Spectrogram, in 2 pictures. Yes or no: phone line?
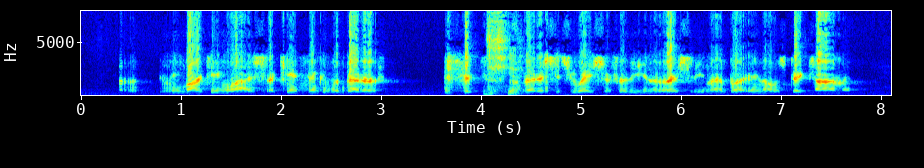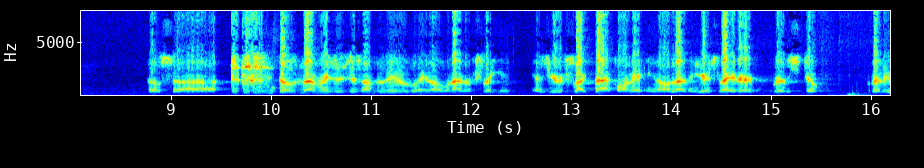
yes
